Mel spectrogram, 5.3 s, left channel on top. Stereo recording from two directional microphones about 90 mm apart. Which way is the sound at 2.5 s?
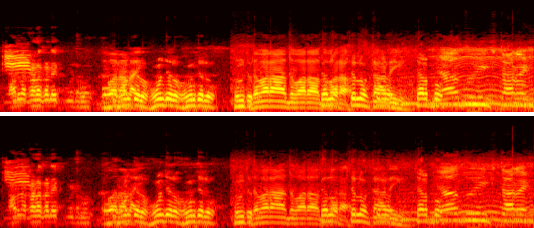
35° left (ahead or behind).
